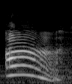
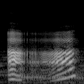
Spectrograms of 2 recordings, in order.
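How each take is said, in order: First: The pitch falls sharply from high to low. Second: The pitch dips down, then comes back up. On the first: "and this is down" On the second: "so it's up and down"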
